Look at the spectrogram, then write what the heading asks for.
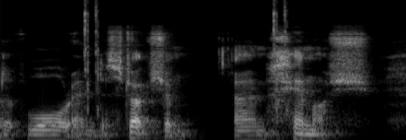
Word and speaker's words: Chemosh: and destruction um hos I'm sure some people probably pronounce this chos um but considering that's kind of a Semitic um or has Semitic um Origins I'm going to rather go with the pronun pronunciation if I can even say that word of hos but anyway so I'm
